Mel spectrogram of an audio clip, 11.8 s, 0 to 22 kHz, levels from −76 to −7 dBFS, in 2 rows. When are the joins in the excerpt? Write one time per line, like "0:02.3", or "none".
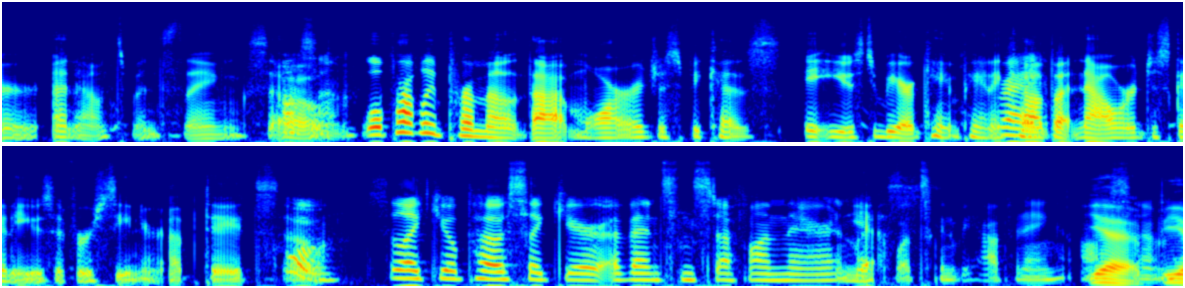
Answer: none

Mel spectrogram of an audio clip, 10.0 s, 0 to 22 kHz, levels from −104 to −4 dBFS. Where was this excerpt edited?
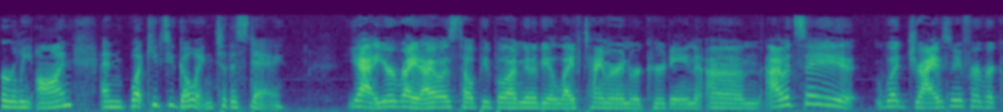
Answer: none

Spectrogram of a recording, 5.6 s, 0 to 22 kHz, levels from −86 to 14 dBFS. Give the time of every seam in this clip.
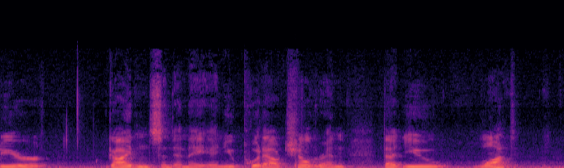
0:01.7

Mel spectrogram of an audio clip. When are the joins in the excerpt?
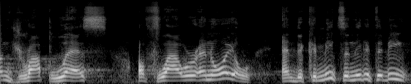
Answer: none

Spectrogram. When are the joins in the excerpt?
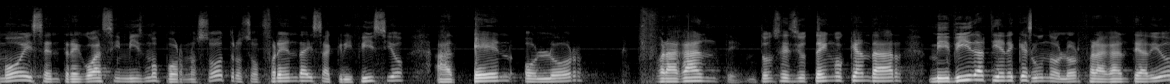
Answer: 0:04.5
0:10.3

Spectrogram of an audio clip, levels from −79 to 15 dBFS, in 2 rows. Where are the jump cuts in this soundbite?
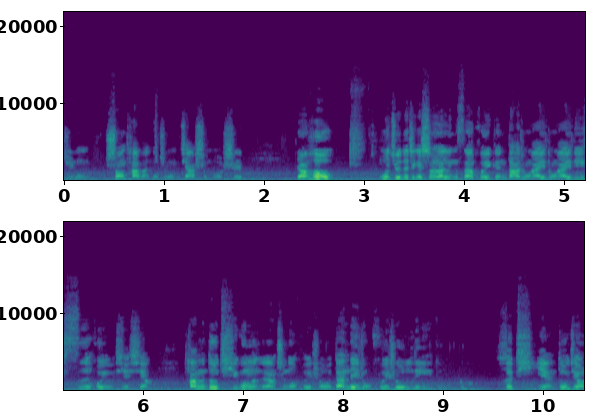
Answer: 0:04.8

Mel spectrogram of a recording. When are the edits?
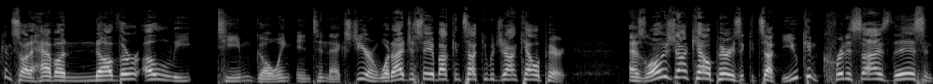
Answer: none

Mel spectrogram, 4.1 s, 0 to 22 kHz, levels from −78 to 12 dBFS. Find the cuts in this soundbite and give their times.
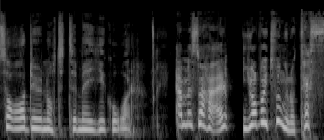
none

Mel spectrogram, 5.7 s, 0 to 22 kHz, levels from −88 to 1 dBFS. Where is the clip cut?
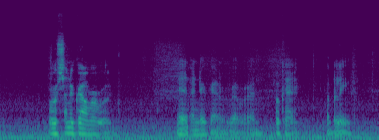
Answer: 0:01.0
0:02.8

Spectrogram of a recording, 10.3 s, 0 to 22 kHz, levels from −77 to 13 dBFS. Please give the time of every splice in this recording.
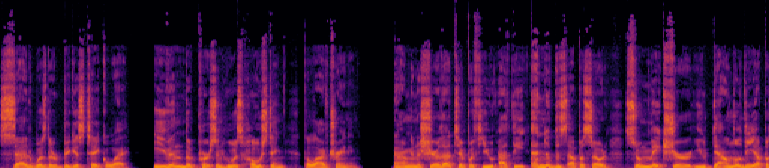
none

